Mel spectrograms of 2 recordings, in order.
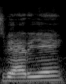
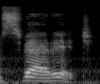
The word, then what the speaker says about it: Sverige: His name is is it's Sweden in Swedish which is Sverige, but people didn't know that it's pronounced Sverige. So, they they would call him Sverege or Sverege.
